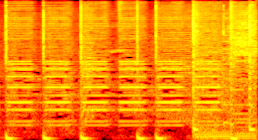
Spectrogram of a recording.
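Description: A car horn honks in front of a gate in a quick, steady series of five short loud blasts, then blares in a longer continuous stretch, with no voices.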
